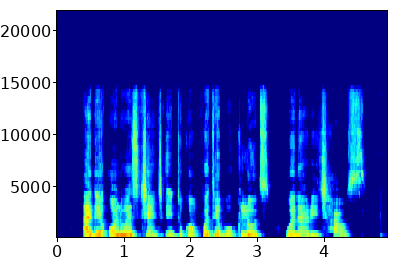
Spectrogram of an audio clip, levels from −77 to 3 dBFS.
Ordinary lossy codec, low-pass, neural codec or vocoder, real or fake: none; 14.4 kHz; vocoder, 44.1 kHz, 128 mel bands, Pupu-Vocoder; fake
